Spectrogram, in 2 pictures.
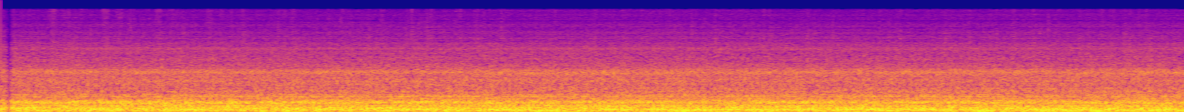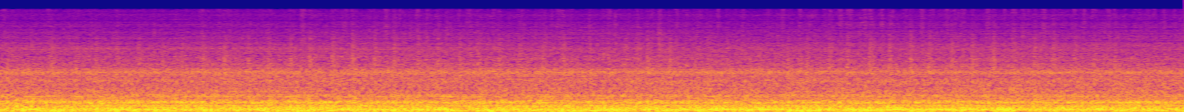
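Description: A propeller aircraft's engines drone steadily from inside the cabin.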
